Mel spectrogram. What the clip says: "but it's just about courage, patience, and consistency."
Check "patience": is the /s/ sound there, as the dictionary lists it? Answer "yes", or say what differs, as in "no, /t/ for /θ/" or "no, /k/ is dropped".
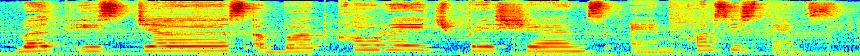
yes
